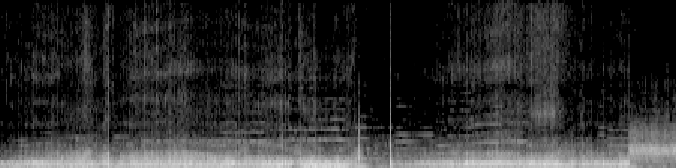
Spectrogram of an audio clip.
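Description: Skateboard wheels rolling fast down an asphalt hill, a steady rumbling roll that dips briefly about five seconds in, with a single sharp click just after. Music comes in near the end.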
